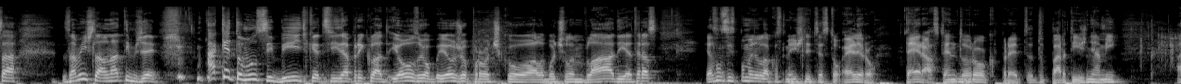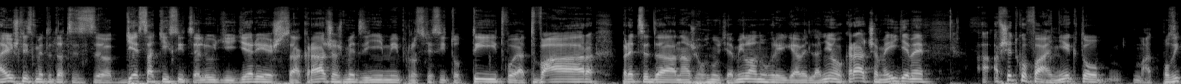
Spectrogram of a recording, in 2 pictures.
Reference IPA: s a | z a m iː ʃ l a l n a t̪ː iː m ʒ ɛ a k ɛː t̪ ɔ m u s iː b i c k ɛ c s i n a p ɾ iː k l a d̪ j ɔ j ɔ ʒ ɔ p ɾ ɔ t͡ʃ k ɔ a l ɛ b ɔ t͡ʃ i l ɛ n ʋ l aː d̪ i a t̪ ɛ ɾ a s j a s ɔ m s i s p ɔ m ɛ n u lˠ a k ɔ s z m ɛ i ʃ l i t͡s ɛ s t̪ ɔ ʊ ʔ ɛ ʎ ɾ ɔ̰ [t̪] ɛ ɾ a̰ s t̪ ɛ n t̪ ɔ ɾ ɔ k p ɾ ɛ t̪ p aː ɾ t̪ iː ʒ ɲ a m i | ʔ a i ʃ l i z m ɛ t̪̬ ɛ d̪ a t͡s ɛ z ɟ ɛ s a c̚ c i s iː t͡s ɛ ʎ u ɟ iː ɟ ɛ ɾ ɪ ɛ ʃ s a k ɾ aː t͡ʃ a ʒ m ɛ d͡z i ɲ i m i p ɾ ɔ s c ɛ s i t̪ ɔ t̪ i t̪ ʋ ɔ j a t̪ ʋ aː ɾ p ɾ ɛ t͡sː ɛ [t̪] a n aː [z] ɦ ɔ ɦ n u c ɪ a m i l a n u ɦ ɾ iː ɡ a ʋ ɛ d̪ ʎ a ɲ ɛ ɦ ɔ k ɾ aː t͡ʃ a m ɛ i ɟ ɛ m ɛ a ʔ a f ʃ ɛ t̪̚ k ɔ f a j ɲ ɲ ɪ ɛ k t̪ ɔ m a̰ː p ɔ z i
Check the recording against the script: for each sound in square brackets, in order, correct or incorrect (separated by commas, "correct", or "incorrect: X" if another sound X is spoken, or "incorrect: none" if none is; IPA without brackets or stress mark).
correct, incorrect: d̪, incorrect: ʒ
